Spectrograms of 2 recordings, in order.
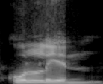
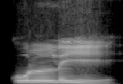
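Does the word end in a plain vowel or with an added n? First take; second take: added n; plain vowel. First: The word ends with an added n sound. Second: The word ends in a plain short i vowel. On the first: The word stands alone and does not yet explain anything. The speaker calls it wrong. "tidak dibaca kullin" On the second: The word is tied to the noun that follows it. The speaker calls it right. "maka harus kulli"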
